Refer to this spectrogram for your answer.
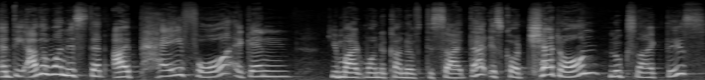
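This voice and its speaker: A woman with a German accent talks at a moderate pace. Her pitch is high and her intonation is lively. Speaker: university lecturer. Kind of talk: lecture. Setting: talk with live and online audience. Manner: halting.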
